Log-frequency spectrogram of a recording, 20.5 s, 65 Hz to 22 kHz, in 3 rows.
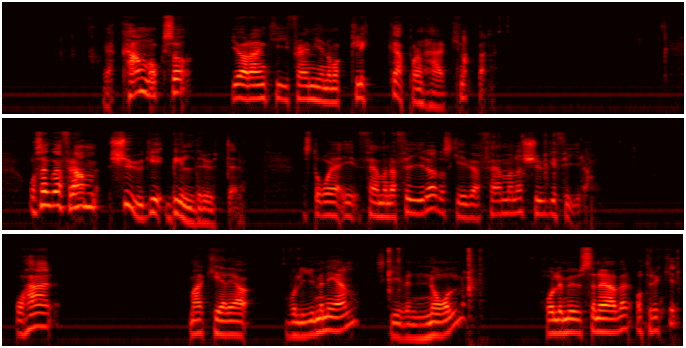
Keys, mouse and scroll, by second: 0.7 ctrl+z, 5.0 click, 10.7 click, 11.6 KP_5, 12.3 Return, 16.5 click, 17.6 KP_0, 18.4 Return.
